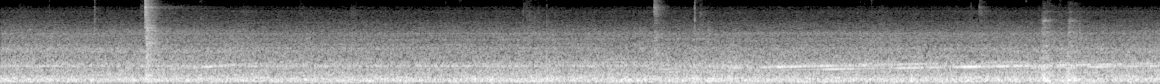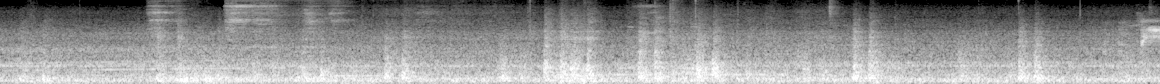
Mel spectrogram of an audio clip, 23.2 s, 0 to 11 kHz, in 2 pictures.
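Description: JR 313 series electric train gathering speed: the motor whine rises in pitch over the steady running noise. About two-thirds through, the wheels click and clatter loudly over the points and rail joints, with a thin high wheel squeal for a couple of seconds.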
